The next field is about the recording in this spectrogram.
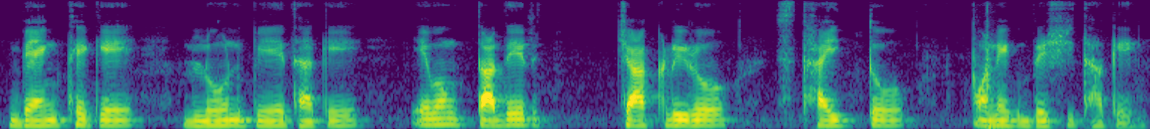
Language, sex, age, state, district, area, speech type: Bengali, male, 30-45, West Bengal, Paschim Bardhaman, urban, spontaneous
